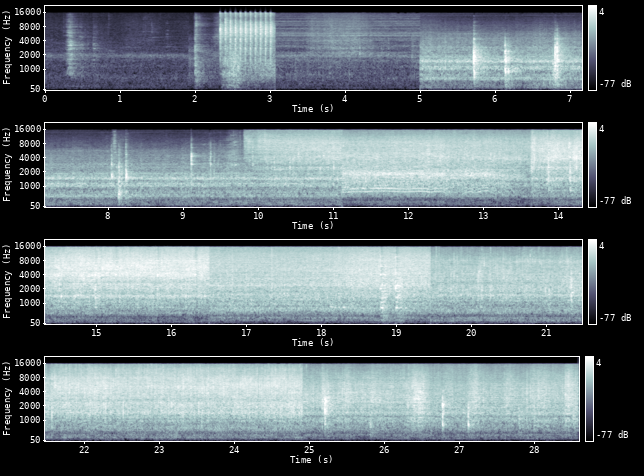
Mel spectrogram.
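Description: Diced pork neck sizzling as it fries in a nonstick pan, with chopsticks and then a wooden spoon clicking and scraping against the pan as the pork and kimchi fried rice are stir-fried. The sizzle starts a few seconds in, grows much louder about ten seconds in, and changes loudness abruptly several times.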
